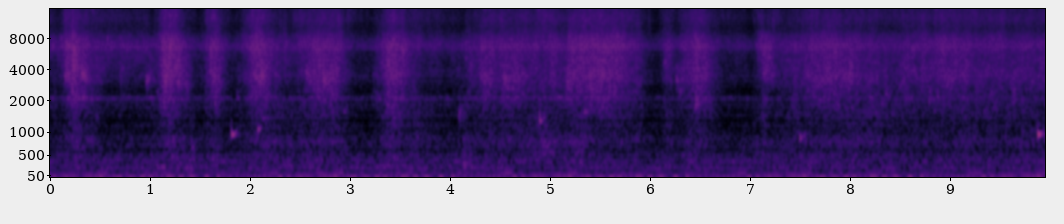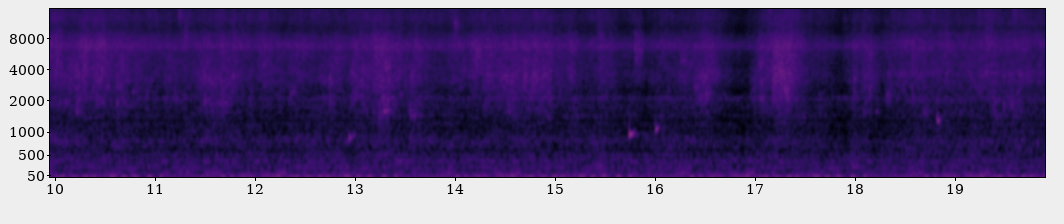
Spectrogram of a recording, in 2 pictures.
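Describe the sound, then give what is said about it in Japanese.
Water pours steadily in a bath, rinsing soap foam away with a continuous splashing hiss that stays close and fairly loud for the whole stretch, with no voices. “そうと決まれば一旦泡洗い流すよ。”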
